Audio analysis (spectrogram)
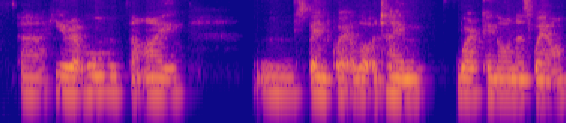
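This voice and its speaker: A woman with a Scottish accent speaks in a dark, mellow tone. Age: 60s. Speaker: community councillor. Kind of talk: webinar talk. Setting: video call.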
